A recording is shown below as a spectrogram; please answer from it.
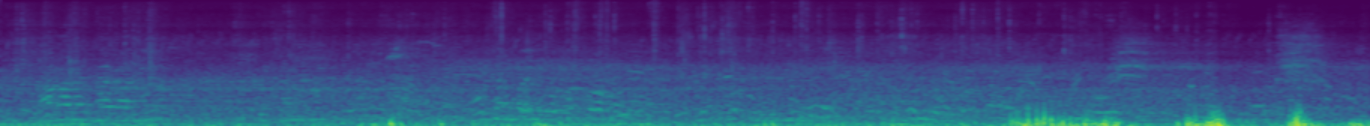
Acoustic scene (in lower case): park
